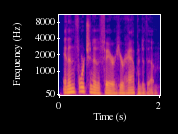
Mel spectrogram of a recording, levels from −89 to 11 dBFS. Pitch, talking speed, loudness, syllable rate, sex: 110 Hz, 210 wpm, -20 LUFS, 7.9 syllables/s, male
